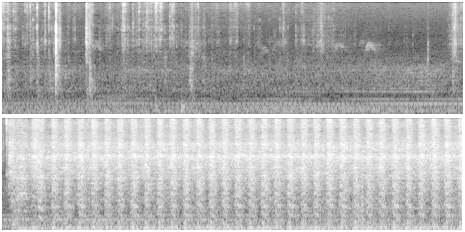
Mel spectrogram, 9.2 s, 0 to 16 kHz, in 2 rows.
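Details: 1984-89 Toyota Van Wagon after fuel pump replacement, about four gallons ethanol-free fuel, cold start injector possibly unplugged: quiet clicks then steady starter cranking near four turns a second that never fires; cranks but won't start, no fuel delivery, cut fuel pump connector plug suspected.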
